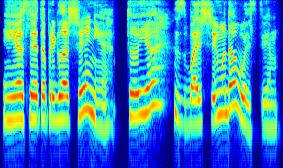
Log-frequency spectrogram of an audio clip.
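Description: A woman voicing a commanding, seductive male tycoon, the heroine's ex-husband, with a low velvety voice, in a slow, coolly insistent audiobook delivery. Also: animated, darkish tone, no room sound, clean studio sound, natural voice. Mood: suggestive. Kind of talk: audiobook character voice.

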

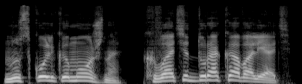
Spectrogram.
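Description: Guy doing a fussy prim nurse lady, shrill and jumpy, dry close sound. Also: sing-song, unhurried, dry recording. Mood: frightened, scolding. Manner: mannered, fussy, shrieking when afraid. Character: shrill, easily scared female nurse.

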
